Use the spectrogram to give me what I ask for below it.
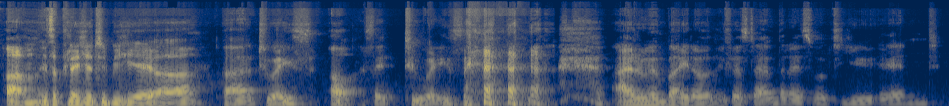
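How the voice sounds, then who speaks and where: A middle-aged Zimbabwean man, CEO of an investment advisory firm, is a guest being interviewed about his story. His voice is on the low side, slightly bright, and paced in a measured way. He tells it hesitantly and chattily, full of ums and uhs and quick light laughs.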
